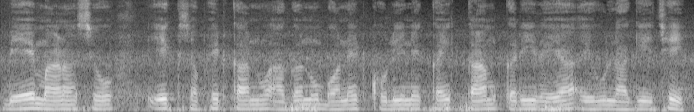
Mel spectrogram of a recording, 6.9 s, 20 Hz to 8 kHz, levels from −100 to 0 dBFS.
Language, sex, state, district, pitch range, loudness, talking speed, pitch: Gujarati, male, Gujarat, Valsad, 105-115 Hz, -17 LUFS, 140 wpm, 110 Hz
